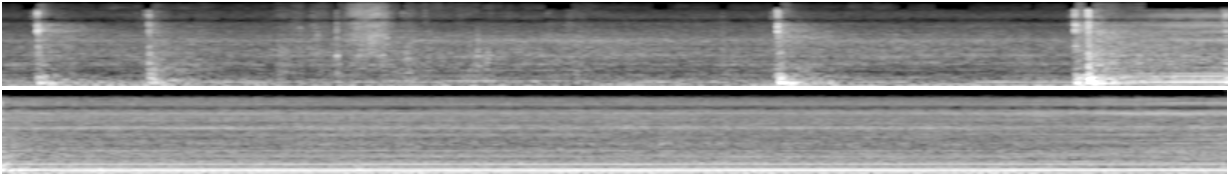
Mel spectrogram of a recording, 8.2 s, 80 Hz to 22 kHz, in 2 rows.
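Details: Dynapower 8000 A, 12 V water-cooled rectifier (SD22-0100802-GKLX-6XXX, 96 kW), fed 220 V three-phase and switched on. A few switching clicks, then a steady, even hum with no buzz or crackle; normal running hum.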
